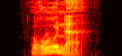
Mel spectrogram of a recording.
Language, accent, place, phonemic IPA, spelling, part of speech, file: German, Germany, Berlin, /ˈʁuːnə/, Rune, noun, De-Rune.ogg
- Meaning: rune (letter, or character, belonging to the written language of various ancient Germanic peoples)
